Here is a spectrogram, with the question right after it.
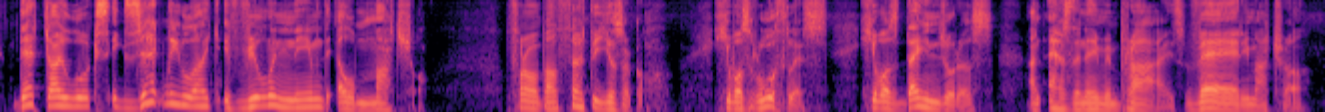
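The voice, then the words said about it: Imitates the cartoon villain Gru. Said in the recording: “let's hear your Gru, though, because it sounds so similar ... I have to do a Gru impression.”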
